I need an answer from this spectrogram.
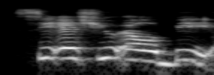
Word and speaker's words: CSULB: Okay, it's same with CSULB. Okay, that's how they pronounce it.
